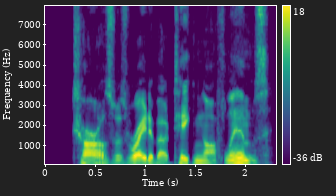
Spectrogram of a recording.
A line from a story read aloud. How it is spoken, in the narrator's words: I muttered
